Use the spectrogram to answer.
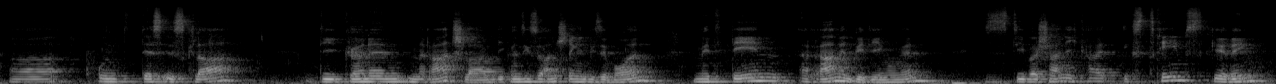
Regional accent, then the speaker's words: Munich, Bavaria, Germany; also born or lived in Tanzania; Ich bin selbst in München auch geboren. In, als ich fünf war, sind meine Eltern nach Tansania. Als ich zwölf war, haben sie sich getrennt. Meine Mutter, meine Schwester und ich sind wiederum zurück nach München.

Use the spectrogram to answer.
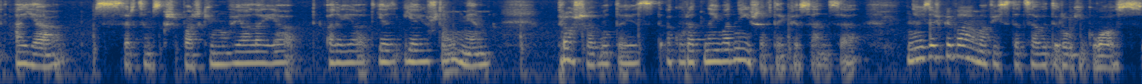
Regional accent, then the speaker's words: Olsztyn, Warmian-Masurian Voivodeship, Poland; Pracowałam w radiu olsztyńskim, skąd pochodzę

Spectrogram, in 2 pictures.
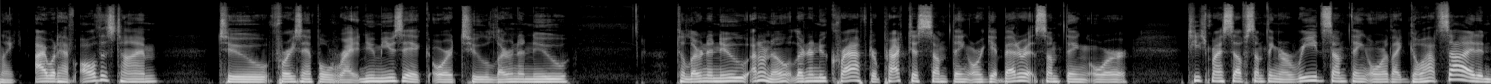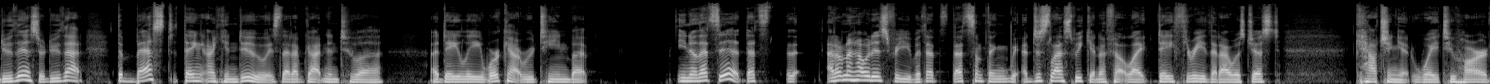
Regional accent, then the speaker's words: United States; now in Bavaria, Germany; I'm American

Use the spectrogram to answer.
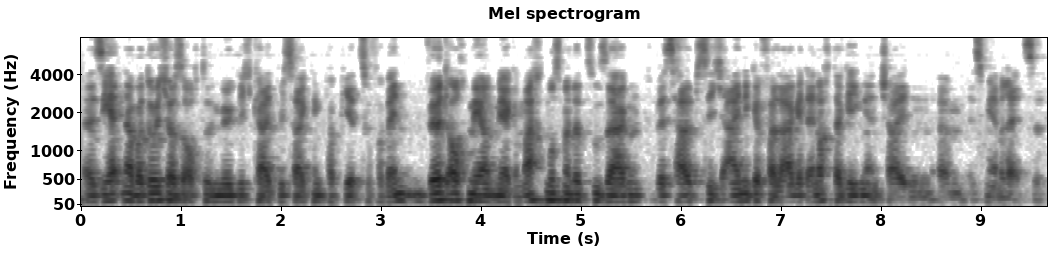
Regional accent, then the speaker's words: Zurich, Switzerland; Ich komme aus Zürich

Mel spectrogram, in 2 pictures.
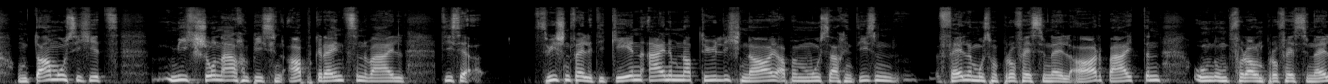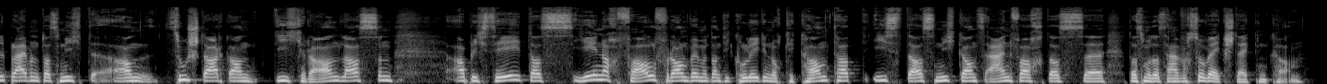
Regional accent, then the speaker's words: Switzerland; als Schweizer

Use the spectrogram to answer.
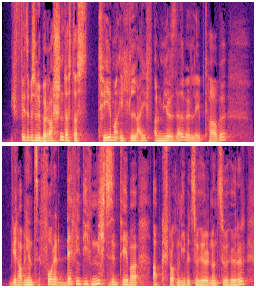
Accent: Emmenbrücke, Lucerne, Switzerland; bei uns in Emmenbrücke in unserer Gemeinde

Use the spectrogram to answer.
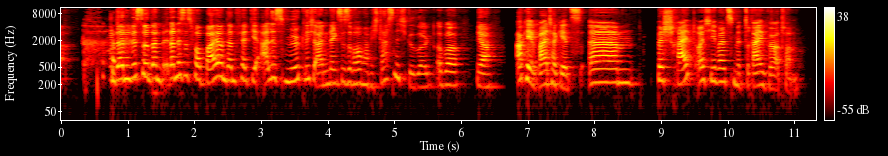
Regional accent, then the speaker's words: Freiburg, Baden-Württemberg, Germany; Ich komme übrigens aus Freiburg

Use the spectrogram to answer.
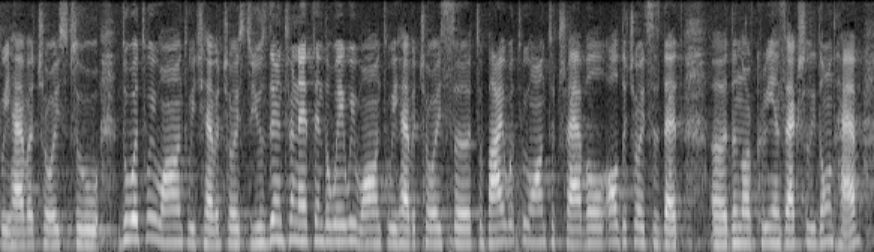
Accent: Serbia; I come from Serbia, it's an ex Yugoslav country.

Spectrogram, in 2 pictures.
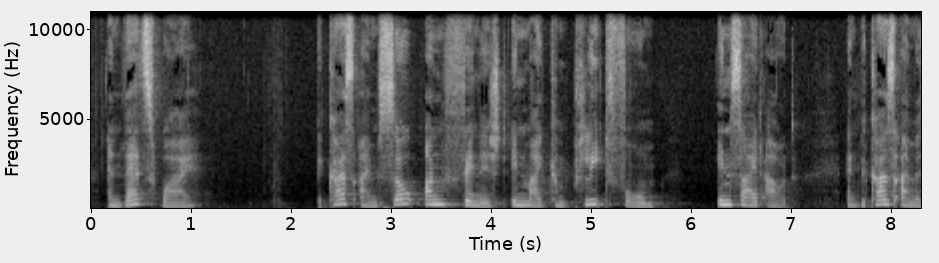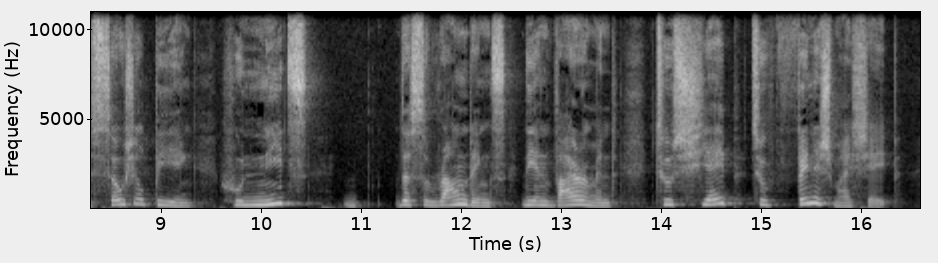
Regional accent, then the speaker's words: Denmark; I have a Danish culture inside of me

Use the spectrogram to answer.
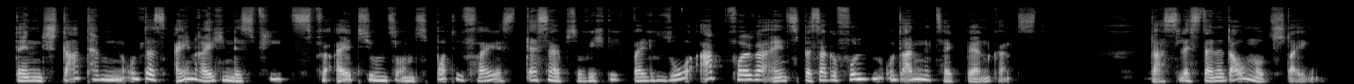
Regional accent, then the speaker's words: Mecklenburg-Vorpommern, Germany; ich komme aus Mecklenburg und liebe die plattdeutsche Sprache

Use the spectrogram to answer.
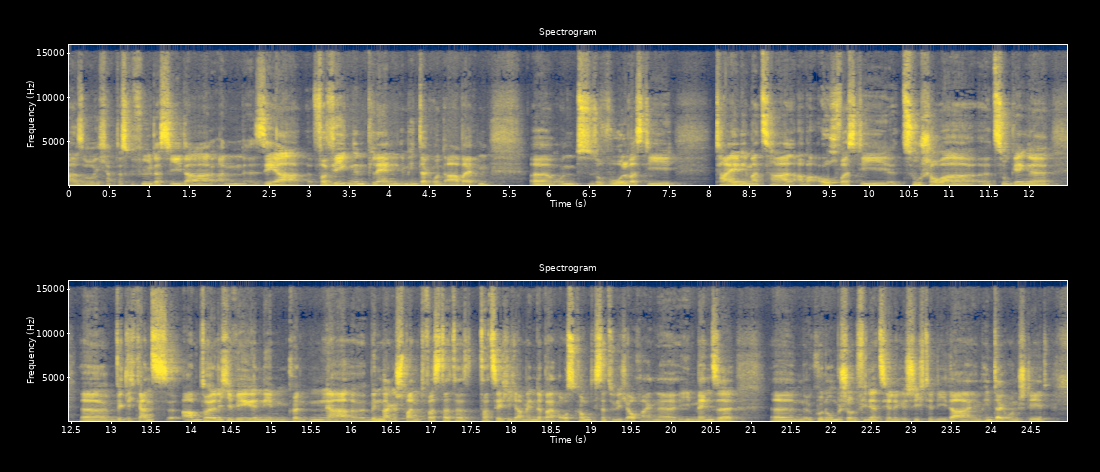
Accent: Germany; als Deutsche

